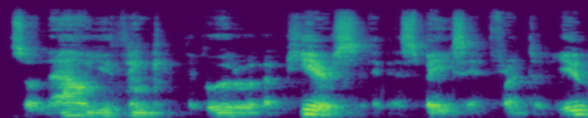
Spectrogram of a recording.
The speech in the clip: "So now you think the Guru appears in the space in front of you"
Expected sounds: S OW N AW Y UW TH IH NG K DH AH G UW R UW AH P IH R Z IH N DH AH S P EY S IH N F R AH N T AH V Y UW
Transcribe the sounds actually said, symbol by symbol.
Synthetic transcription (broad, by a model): S OW N AW Y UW TH IH NG K DH AH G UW R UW AH P IH R Z IH N DH AH S P EY S IH N F R AH N T AH V Y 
